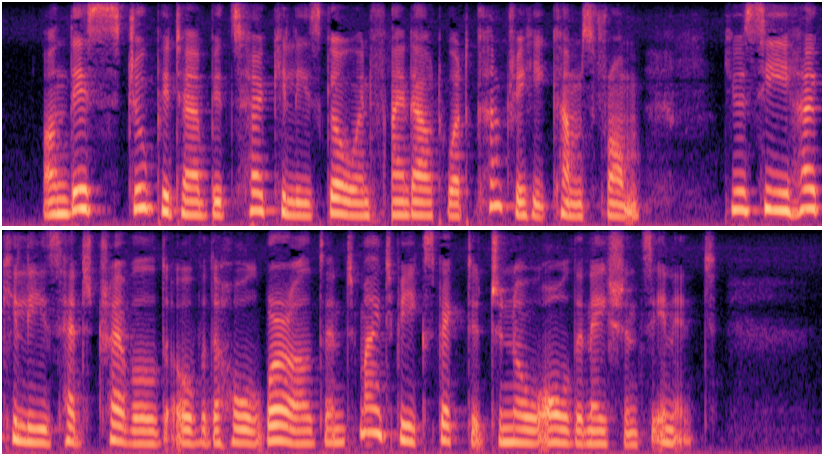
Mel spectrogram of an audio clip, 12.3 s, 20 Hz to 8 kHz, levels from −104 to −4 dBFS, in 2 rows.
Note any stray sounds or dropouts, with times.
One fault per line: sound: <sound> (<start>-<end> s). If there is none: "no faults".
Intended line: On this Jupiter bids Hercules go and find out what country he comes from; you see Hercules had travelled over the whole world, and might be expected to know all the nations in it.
sound: dropout (2.9-2.9 s)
